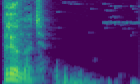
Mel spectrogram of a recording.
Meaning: 1. to spit 2. to spit upon, to not care for
- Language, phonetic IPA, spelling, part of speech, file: Russian, [ˈplʲunʊtʲ], плюнуть, verb, Ru-плюнуть.ogg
